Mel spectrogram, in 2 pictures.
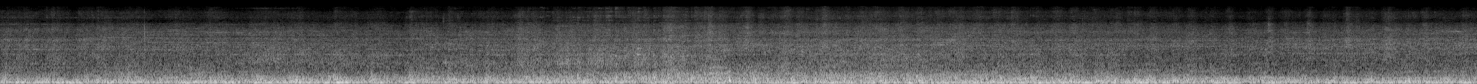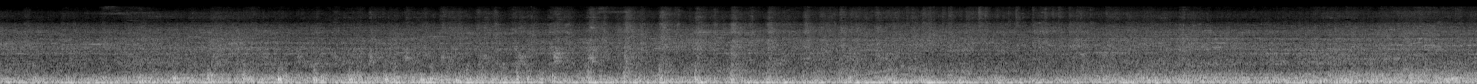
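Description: Freight cars of a slow-moving train rolling past: a steady rumble of steel wheels on the rails, with clicks from the wheels scattered through it.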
